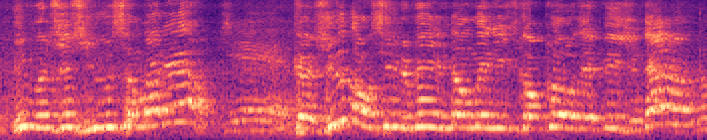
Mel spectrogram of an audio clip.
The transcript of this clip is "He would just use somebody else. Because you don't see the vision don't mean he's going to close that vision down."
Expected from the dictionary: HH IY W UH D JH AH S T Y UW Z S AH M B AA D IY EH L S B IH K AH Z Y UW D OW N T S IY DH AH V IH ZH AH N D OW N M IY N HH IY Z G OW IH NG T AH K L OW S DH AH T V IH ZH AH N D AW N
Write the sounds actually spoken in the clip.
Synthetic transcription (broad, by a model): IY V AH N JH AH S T Y UW Z S AH M B AA D IY EH L S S K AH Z Y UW D OW N T S IY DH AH V IH ZH AH N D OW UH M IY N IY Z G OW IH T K OW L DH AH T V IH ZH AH N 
